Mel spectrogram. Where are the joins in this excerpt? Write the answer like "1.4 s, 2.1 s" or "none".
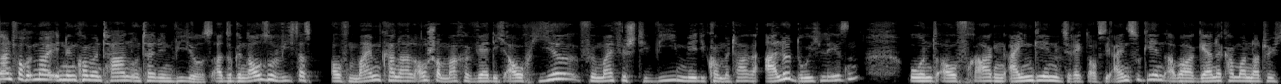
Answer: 10.6 s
